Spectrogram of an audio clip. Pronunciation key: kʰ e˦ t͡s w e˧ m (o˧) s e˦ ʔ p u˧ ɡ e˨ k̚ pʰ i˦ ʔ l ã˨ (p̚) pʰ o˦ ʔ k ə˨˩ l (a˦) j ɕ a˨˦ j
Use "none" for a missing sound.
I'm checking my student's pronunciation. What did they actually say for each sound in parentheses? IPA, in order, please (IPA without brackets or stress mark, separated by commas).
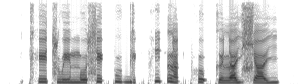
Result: o˧, t̚, a˦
